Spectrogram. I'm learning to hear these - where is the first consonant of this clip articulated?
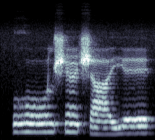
velum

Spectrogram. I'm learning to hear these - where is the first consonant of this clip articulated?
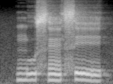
lips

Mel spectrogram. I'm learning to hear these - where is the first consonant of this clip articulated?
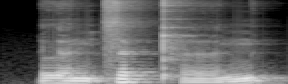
tongue tip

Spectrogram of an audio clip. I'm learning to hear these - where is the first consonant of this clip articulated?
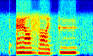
throat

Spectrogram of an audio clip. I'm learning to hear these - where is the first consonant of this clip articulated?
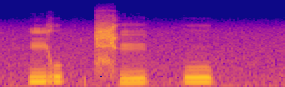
palate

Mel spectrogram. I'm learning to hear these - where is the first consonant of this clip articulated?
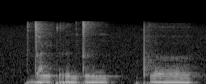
tongue tip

